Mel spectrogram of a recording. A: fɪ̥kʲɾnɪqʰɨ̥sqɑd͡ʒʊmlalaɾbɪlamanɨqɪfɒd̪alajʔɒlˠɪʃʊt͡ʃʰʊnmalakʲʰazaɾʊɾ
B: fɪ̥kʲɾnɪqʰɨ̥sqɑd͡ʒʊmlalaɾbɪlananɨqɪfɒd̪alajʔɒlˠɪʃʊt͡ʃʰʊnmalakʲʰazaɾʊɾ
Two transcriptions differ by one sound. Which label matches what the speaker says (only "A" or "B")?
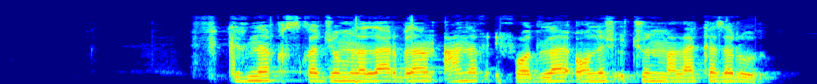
B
